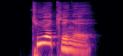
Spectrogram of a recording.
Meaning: doorbell
- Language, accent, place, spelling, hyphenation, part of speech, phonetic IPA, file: German, Germany, Berlin, Türklingel, Tür‧klin‧gel, noun, [ˈtyːɐ̯ˌklɪŋl̩], De-Türklingel.ogg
